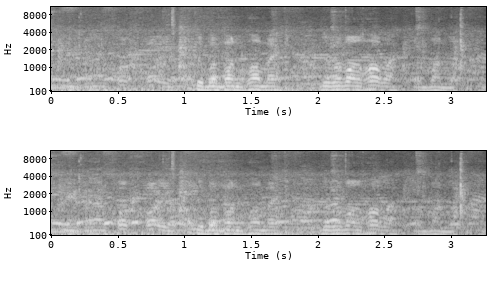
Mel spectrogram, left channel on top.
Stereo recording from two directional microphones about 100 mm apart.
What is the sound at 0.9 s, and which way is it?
Speech, 20° left (ahead or behind).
